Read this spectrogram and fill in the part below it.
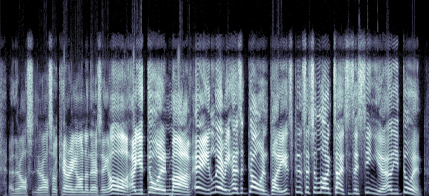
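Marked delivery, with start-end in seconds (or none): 2.2-8.4 put-on very high, slow goblin voice with Brooklyn accent. Describing random goblins chatting to each other, in a Brooklyn-accent goblin voice. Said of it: "The goblins from Brooklyn".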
